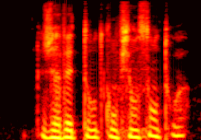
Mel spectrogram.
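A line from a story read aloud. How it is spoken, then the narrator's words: Choked voice. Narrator (French): reprit Madame de Rias d'une voix suffoquée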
